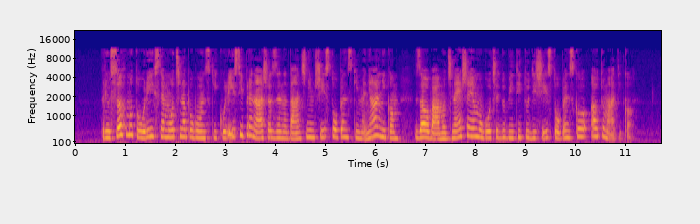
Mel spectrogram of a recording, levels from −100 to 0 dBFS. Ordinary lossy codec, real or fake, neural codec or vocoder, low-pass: MP3, 48 kbps; fake; vocoder, 44.1 kHz, 128 mel bands, Pupu-Vocoder; 19.8 kHz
